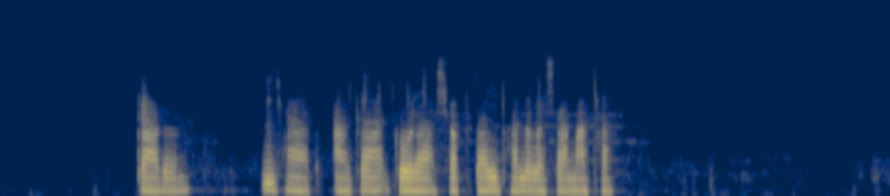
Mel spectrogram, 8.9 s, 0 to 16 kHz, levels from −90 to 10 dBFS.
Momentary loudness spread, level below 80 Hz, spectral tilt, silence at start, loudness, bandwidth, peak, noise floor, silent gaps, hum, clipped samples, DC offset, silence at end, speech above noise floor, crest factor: 13 LU; -56 dBFS; -13.5 dB/octave; 1.4 s; -23 LUFS; 4.8 kHz; -4 dBFS; under -90 dBFS; none; none; under 0.1%; under 0.1%; 2.75 s; over 68 dB; 22 dB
